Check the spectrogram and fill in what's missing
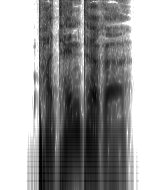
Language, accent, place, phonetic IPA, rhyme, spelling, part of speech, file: German, Germany, Berlin, [paˈtɛntəʁə], -ɛntəʁə, patentere, adjective, De-patentere.ogg
- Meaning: inflection of patent: 1. strong/mixed nominative/accusative feminine singular comparative degree 2. strong nominative/accusative plural comparative degree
